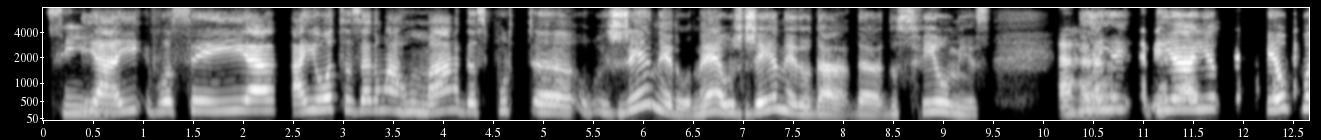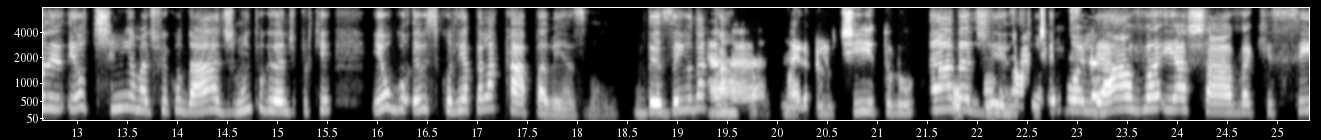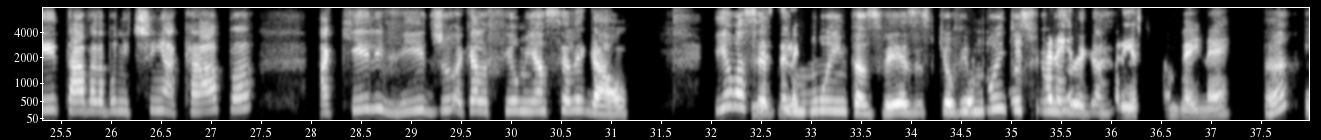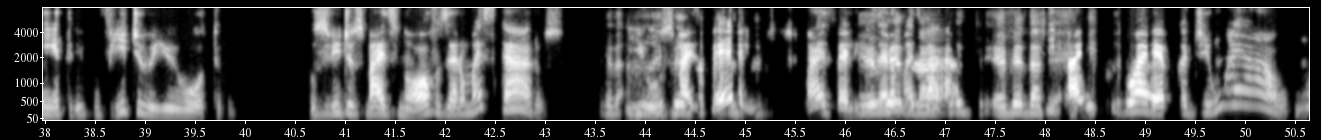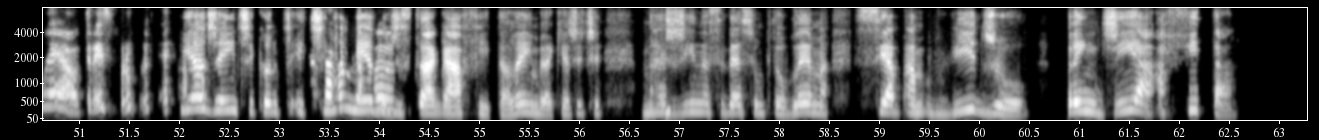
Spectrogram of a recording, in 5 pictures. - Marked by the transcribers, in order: laugh; tapping; unintelligible speech; unintelligible speech; other noise; laughing while speaking: "por um real"; unintelligible speech
- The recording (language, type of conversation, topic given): Portuguese, podcast, Que lembrança você guarda das locadoras de vídeo?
